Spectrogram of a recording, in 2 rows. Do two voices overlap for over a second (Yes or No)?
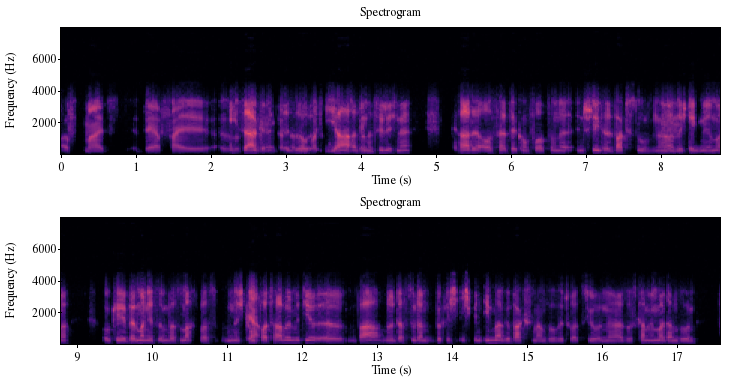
Yes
